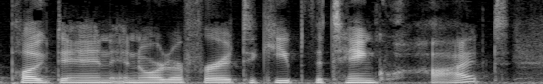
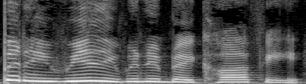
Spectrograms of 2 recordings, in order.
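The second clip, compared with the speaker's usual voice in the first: higher, louder mock whine; pouting; 5 semitones higher, 6 dB louder than usual. Retelling her coffee tantrum, hammed-up pouty whine. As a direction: whine like a sulky kid. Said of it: "I'm just basically pouting".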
